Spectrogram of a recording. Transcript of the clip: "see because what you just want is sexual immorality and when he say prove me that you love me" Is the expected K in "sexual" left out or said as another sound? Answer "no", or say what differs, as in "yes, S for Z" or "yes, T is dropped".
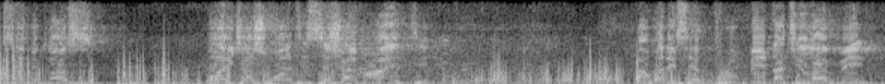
yes, K is dropped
